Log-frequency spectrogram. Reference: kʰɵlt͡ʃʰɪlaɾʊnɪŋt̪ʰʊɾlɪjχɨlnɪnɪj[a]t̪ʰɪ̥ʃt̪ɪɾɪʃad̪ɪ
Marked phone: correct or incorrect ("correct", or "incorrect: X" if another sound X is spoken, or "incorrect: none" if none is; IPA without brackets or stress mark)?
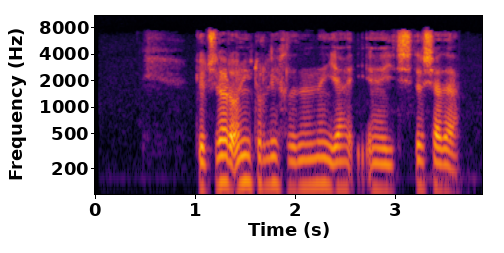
incorrect: e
